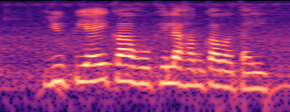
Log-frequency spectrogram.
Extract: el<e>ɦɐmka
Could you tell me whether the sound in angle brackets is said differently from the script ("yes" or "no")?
yes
